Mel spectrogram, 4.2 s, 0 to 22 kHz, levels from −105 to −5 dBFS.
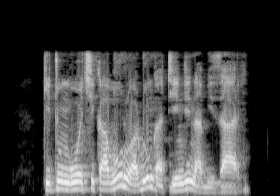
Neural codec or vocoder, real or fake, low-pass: none; real; 7.2 kHz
